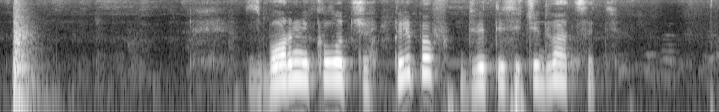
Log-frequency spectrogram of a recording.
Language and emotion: Russian, positive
